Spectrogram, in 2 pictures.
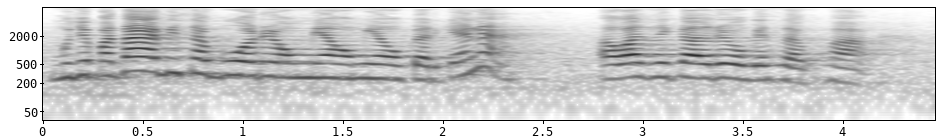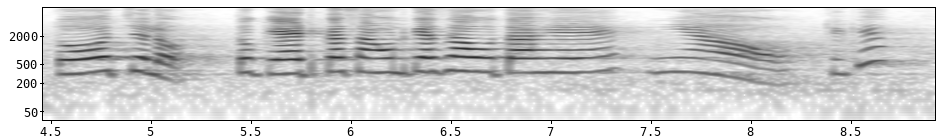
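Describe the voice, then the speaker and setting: Woman teacher, high voice, patient, asks and answers herself, long room reverb, faint hiss. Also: fairly bright tone. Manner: patient, asks and answers her own questions; reads English lines slowly, explains in Hindi. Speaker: primary school teacher. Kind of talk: recorded online class lesson.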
